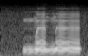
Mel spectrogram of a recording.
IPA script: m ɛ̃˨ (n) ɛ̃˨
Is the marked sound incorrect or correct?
correct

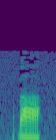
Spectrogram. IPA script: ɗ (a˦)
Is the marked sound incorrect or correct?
incorrect: a˨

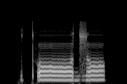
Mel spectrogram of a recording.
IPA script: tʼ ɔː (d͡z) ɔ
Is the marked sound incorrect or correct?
correct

